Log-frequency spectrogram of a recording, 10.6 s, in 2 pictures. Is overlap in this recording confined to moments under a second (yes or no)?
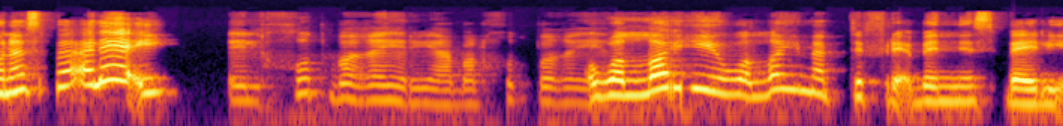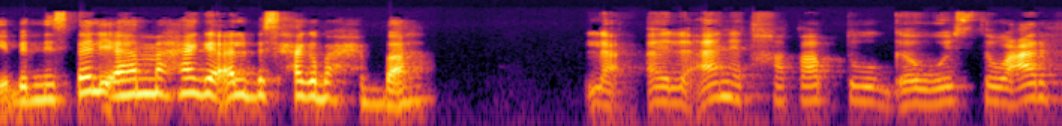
yes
